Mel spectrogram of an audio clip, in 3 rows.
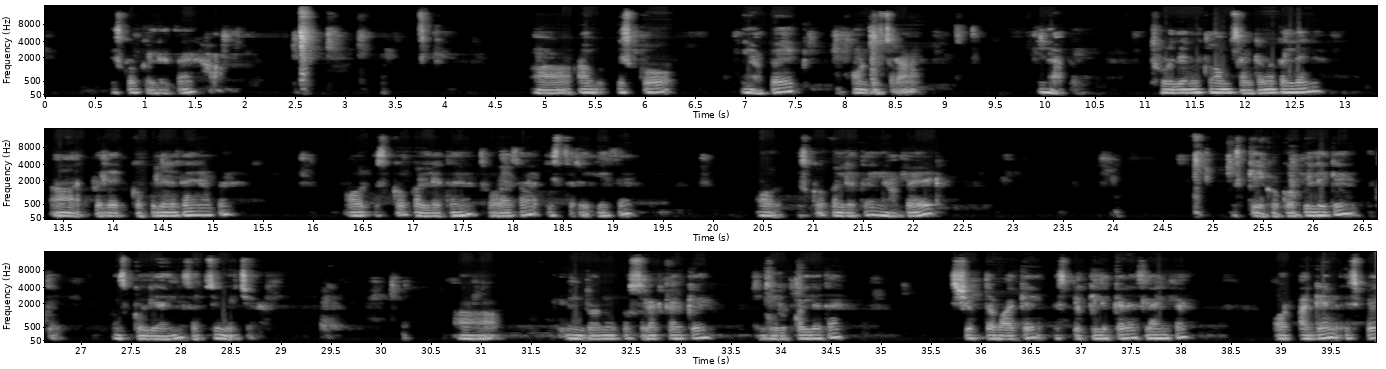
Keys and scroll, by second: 2.8 Delete, 3.6 v, 8.1 alt+Down, 24.3 alt+space, 25.6-26.0 typing, 25.8 alt+shift+Down, 30.5 space, 34.2 ctrl+g.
